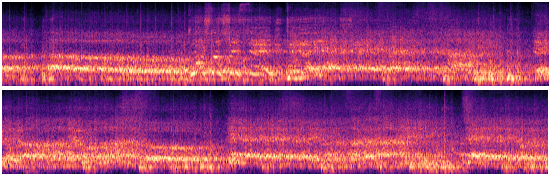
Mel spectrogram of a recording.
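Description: A large crowd of men and women chants loudly in unison, echoing through a big stadium.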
